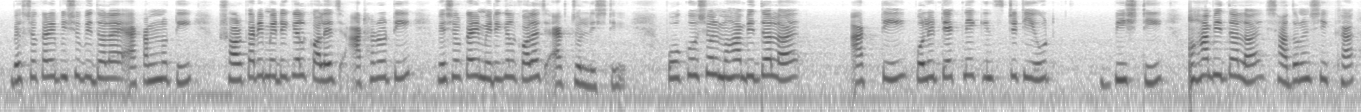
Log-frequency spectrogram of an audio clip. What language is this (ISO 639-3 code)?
ben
